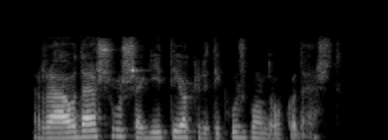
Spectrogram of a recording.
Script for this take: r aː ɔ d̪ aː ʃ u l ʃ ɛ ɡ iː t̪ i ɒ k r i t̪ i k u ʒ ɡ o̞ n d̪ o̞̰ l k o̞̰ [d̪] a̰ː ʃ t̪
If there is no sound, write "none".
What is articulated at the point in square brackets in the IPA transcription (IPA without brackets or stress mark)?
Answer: d̪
